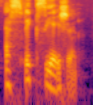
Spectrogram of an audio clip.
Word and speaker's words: asphyxiation: Autoerotic I always do this, so I'm not even going to correct this error or edit it out because so many of us pronounce asphyxiation poorly. So there it is. I've said it correctly now. It's asphyxiation.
